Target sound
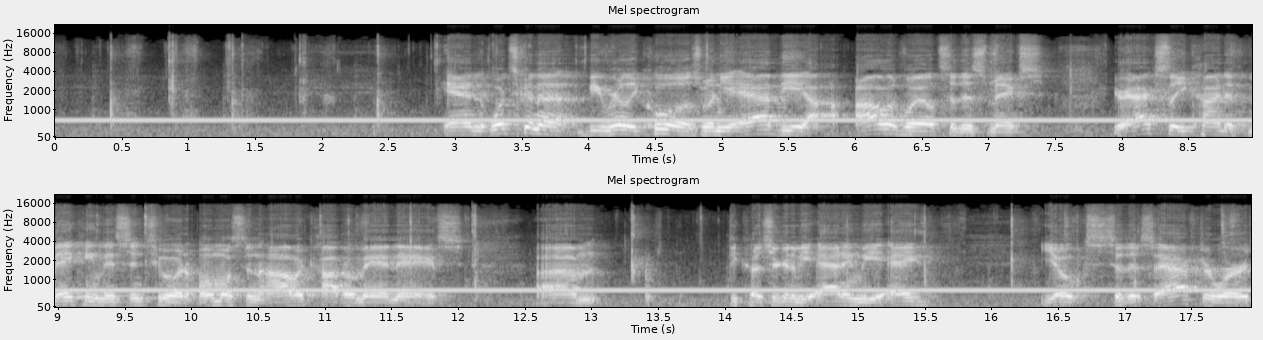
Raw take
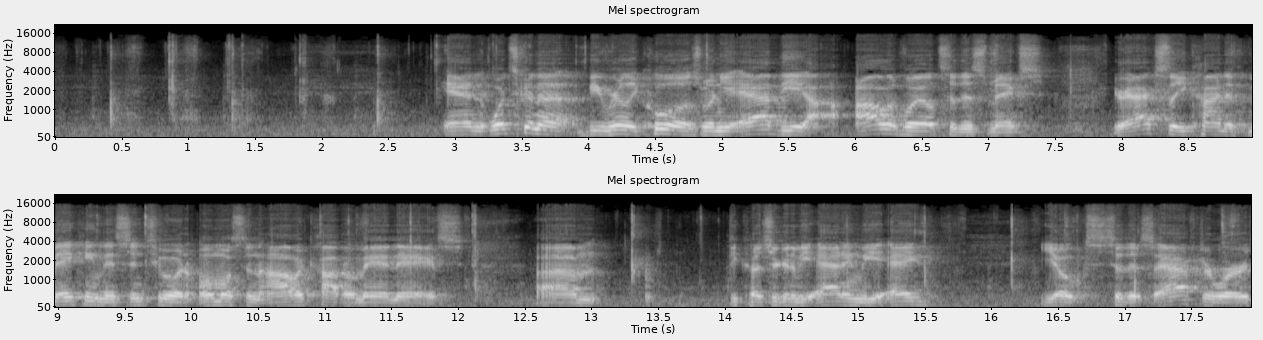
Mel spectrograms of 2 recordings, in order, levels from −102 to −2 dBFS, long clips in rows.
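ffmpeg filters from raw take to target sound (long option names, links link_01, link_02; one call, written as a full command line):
ffmpeg -i in.wav -af "apsyclip=15dB,aeval=exprs='val(0)+0.224*sin(2*PI*630*n/s)':channel_layout=same,volume=-3.5dB" out.wav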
